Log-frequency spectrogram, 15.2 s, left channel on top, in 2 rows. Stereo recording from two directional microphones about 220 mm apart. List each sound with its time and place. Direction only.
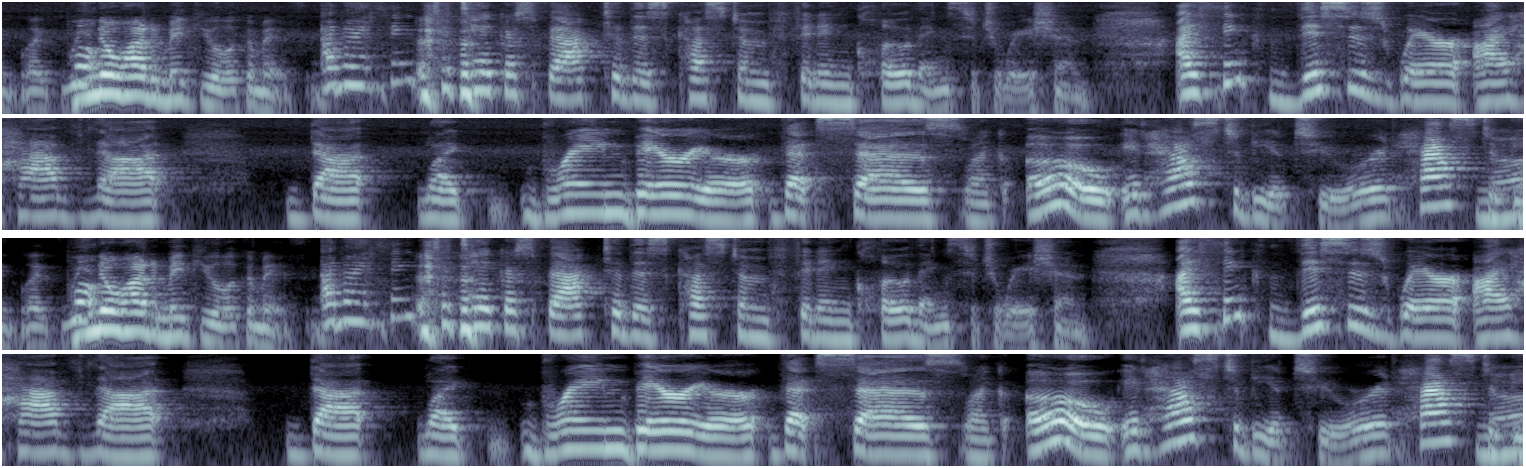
0.1 s speech: 5° left (ahead or behind)
1.5 s a woman's voice: 15° right (ahead or behind)
2.0 s speech: centre (ahead or behind)
2.4 s a woman's voice: 15° right (ahead or behind)
14.9 s speech: centre (ahead or behind)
